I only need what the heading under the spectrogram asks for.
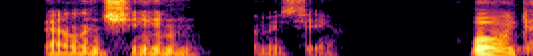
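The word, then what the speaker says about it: Balanchine: You can see it's like do do you pronounce the end the E at the end of his name or do I just say Balanchin?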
